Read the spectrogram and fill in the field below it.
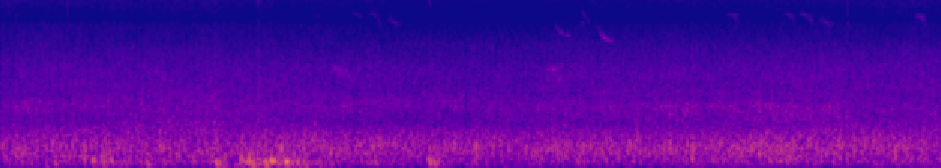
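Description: Steady wash of surf and wind at Chuam beach in Samcheok, Gangwon-do, a constant broadband roar with a slight swell near the third second, no voices.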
